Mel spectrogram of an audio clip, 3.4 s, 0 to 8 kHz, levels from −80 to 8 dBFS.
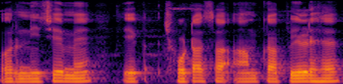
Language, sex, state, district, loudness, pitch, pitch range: Hindi, male, Jharkhand, Deoghar, -19 LUFS, 105 Hz, 100-110 Hz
